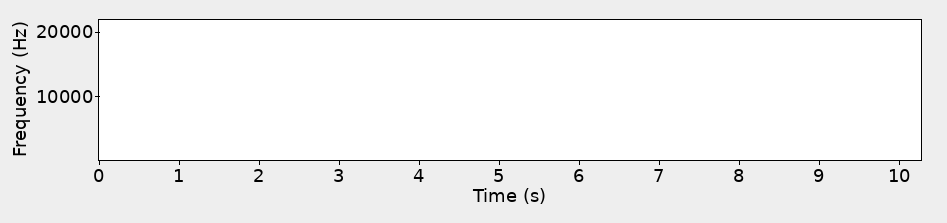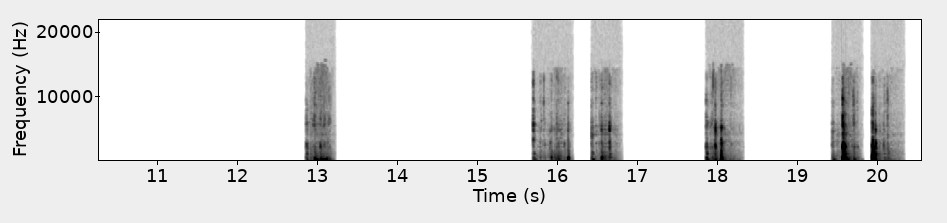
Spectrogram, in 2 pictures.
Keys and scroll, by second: 9.3 super+BackSpace, 19.6 super+BackSpace.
